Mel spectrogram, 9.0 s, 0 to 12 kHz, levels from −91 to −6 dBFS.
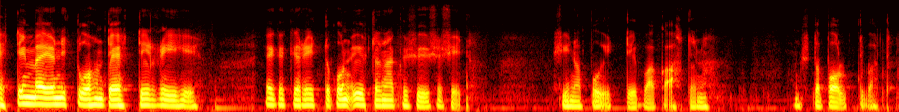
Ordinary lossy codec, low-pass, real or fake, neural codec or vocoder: none; 10.8 kHz; real; none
